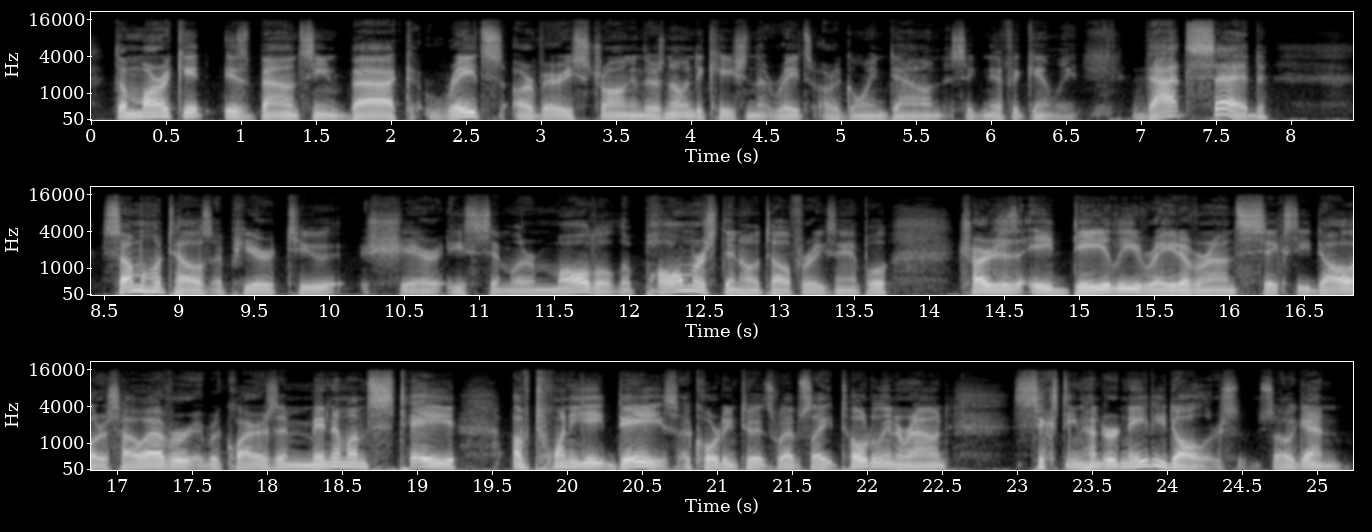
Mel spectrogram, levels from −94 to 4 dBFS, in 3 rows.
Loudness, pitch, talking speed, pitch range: -21 LUFS, 110 Hz, 140 wpm, 100-130 Hz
